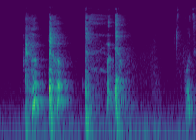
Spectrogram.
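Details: Mature adult woman smoker, coughing while smoking a cigarette she calls stronger than usual: four harsh, hacking, partly voiced throaty coughs in quick succession, then quieter breathing; real smoker's cough.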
